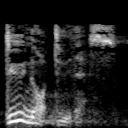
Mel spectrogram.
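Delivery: high, slow, enraged command; through clenched teeth. Acted. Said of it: "Through clenched teeth, I say".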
